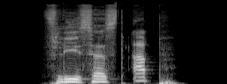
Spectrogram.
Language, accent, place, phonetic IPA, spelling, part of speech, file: German, Germany, Berlin, [ˌfliːsəst ˈap], fließest ab, verb, De-fließest ab.ogg
- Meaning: second-person singular subjunctive I of abfließen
